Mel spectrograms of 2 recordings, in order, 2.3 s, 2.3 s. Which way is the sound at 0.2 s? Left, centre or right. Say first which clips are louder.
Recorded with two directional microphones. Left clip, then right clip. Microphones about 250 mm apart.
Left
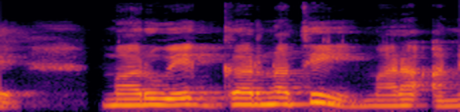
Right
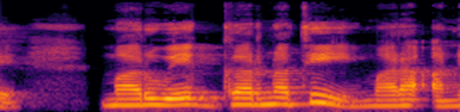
Right 7 dB; centre.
